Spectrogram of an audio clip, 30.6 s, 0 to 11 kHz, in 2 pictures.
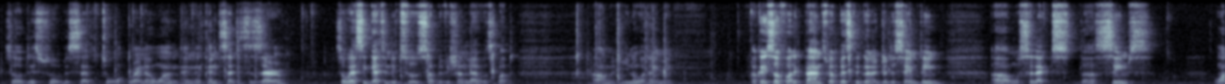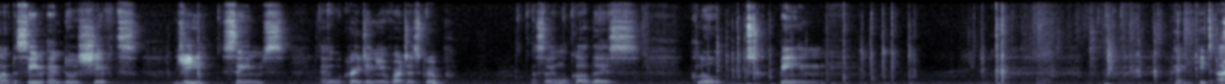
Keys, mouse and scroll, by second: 9.2 right click, 12.6 right click, 13.5-30.6 middle drag.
